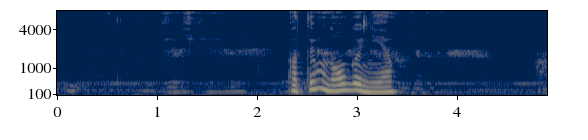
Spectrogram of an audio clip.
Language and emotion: Russian, neutral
